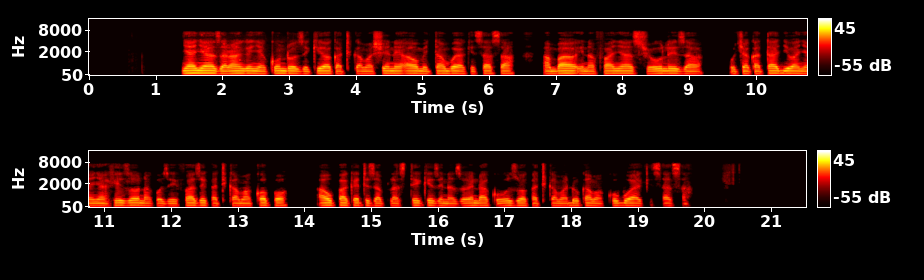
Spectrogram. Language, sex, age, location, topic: Swahili, male, 25-35, Dar es Salaam, agriculture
